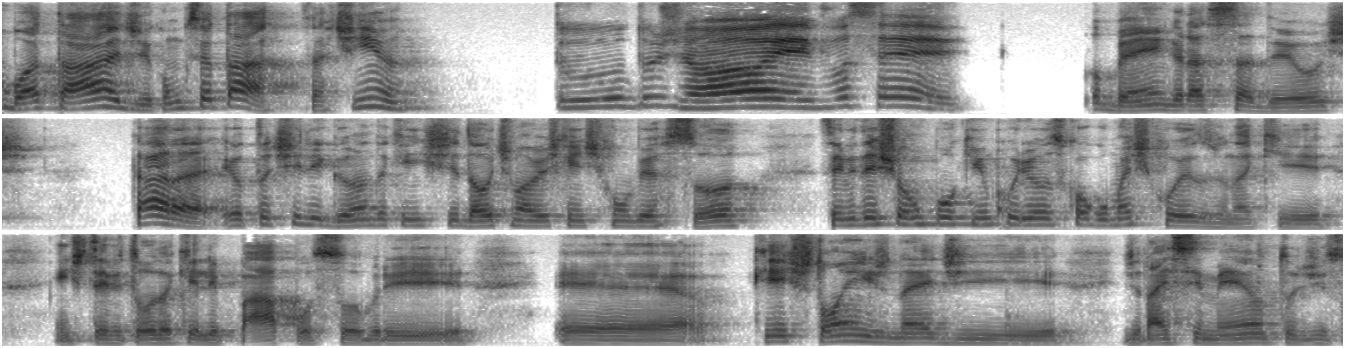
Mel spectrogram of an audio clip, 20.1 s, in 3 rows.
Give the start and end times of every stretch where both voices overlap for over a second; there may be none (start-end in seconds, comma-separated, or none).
none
